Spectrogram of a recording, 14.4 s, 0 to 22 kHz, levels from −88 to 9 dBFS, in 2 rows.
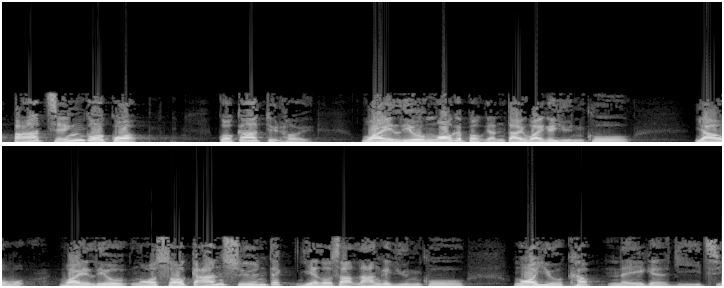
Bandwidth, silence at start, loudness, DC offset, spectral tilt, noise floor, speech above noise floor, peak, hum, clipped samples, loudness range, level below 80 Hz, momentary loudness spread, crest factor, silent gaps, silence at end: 8 kHz; 0.15 s; -12 LUFS; under 0.1%; -6 dB/octave; -59 dBFS; 47 dB; 0 dBFS; none; 0.1%; 4 LU; -52 dBFS; 12 LU; 12 dB; none; 0 s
